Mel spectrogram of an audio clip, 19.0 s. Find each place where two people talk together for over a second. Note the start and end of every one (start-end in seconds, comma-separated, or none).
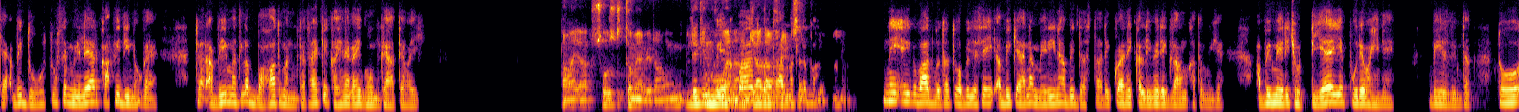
8.8-10.2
